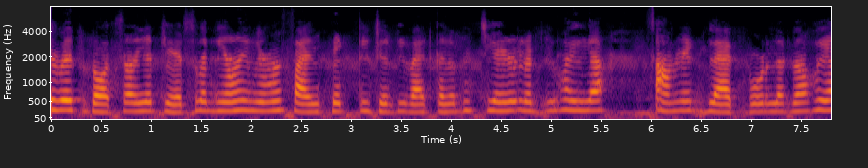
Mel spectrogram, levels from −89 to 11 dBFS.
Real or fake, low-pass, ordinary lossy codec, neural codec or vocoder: fake; none; none; codec, 16 kHz, 1 kbps, FreqCodec, larger model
